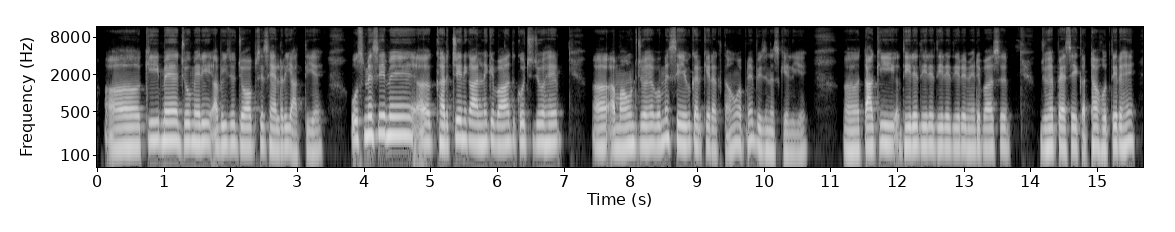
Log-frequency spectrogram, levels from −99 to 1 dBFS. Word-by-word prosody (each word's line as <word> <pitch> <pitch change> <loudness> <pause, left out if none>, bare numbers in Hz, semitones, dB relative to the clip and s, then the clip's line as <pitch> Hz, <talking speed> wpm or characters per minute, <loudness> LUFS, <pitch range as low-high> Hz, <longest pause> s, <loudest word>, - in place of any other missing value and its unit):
कि 145 +4 +2
मैं 170 0 +5
जो 160 +1 0
मेरी 160 0 +2
अभी 150 +1 0
जो 155 +1 -2
जॉब 140 0 +1
से 150 - -1
सैलरी 140 -1 -1
आती 115 0 -6
है 125 +2 -5 0.5
उसमें 205 +4 +4
से 220 +2 +2
मैं 210 -1 +4
अ, 160 - +1
खर्चे 155 +4 +2
निकालने 165 -2 +2
के 170 +1 -2
बाद 155 +1 +1
कुछ 160 0 -3
जो 160 0 0
है 155 +1 +2
अ, 165 0 -15
अमाउंट 145 +1 +1
जो 150 0 +1
है 150 +1 +1
वो 150 +1 0
मैं 180 +4 +1
सेव 155 -4 0
करके 145 0 -3
रखता 130 -2 -6
हूँ 150 +3 -2
अपने 150 +4 -4
बिज़नेस 125 -6 -3
के 115 -1 -6
लिए। 115 +2 -7
अ, 125 0 -5
ताकि 140 +2 +2 0.3
धीरे-धीरे, 145 0 +2
धीरे-धीरे 140 0 -1
मेरे 135 0 -2
पास 135 0 -2 0.7
जो 135 - 0
है 140 - +4
पैसे 140 +1 +1
इकट्ठा 140 +2 -2
होते 135 +3 0
रहें 150 +3 0
145 Hz, 185 wpm, -23 LUFS, 140-160 Hz, 0.7 s, मैं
